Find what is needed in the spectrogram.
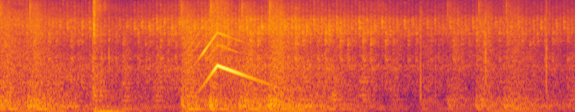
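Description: Cartoon engine sound of a small delivery truck running, a steady low rumble under background music. About a second and a half in, a loud whistle-like sound swoops up in pitch and falls back down.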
